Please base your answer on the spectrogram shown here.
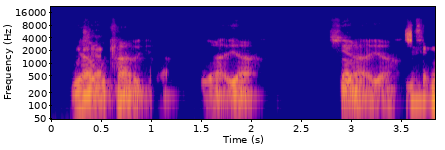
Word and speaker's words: Vutlhari: To just correct me on the pronunciation. Vutlhari. Yeah, Vutlhari.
